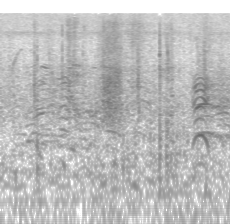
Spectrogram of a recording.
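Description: Players shout outdoors.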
